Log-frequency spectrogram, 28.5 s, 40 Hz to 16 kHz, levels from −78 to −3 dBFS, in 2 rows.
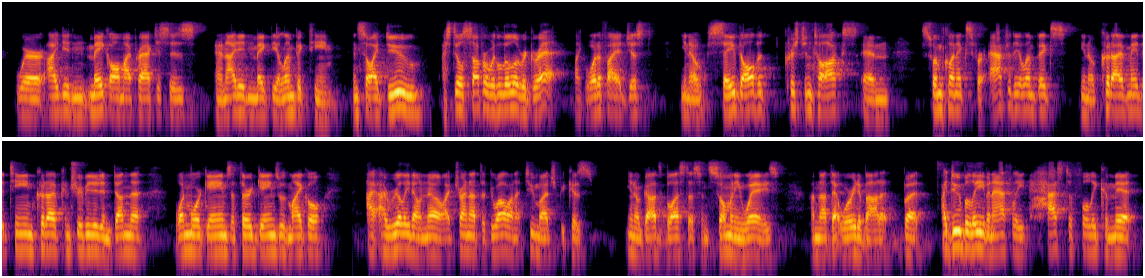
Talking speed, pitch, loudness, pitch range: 225 wpm, 125 Hz, -17 LUFS, 115-130 Hz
